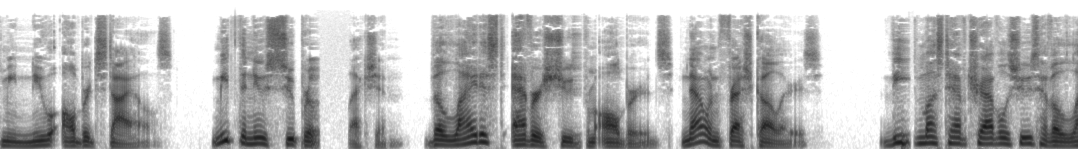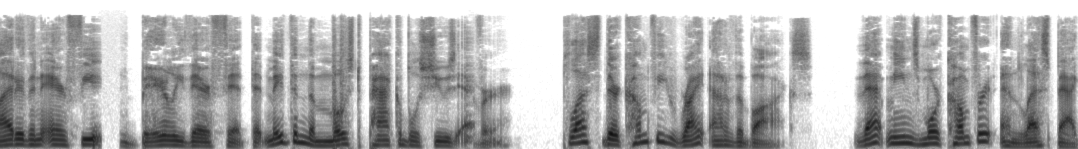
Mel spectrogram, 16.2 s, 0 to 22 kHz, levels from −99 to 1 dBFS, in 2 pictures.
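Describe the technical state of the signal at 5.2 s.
At 5.2 s the speech signal is intact, with no fault, and only the light coloration that a low-delay AAC encoding likely leaves throughout.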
